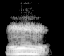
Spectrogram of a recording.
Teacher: Cuando lo pronunciemos, apuntaremos hacia atrás la punta de la lengua. Eso en términos lingüísticos se llama retroflejo. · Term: R retrofleja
